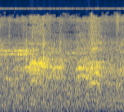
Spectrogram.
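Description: Crows cawing among the trees: two harsh calls, one about half a second in and one near the end, over a steady background hum of outdoor noise.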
